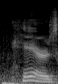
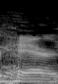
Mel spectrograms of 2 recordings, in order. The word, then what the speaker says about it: heirs: Ardmore's and Jane Ardmore's heirs gave me complete permission to quote from them. And her heirs, not her hairs.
